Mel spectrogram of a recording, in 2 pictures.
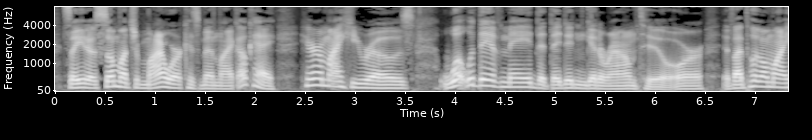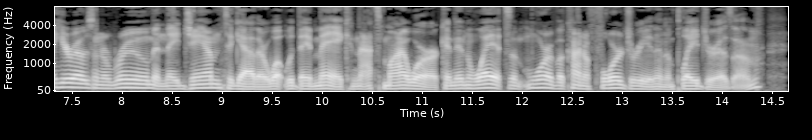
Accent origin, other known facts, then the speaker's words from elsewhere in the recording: Austin, Texas, United States; people ask me all the time because they hear I'm from Austin and they get very excited, like, oh, Austin, that's supposed to be this like happening place.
